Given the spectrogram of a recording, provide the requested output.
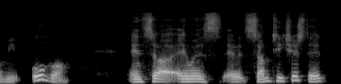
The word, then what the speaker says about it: Hugo: and I say, well, that's how you pronounce it in English, but my name is Hugo in Spanish, so I would prefer if you call me Hugo.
